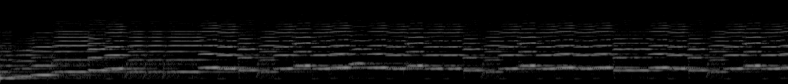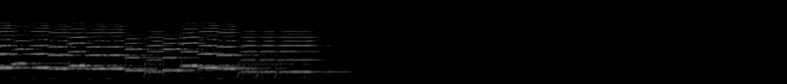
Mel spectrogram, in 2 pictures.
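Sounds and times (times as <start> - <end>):
violin: 0.0 - 11.2.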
